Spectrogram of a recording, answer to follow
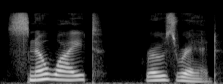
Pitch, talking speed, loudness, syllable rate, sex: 190 Hz, 110 wpm, -16 LUFS, 2.8 syllables/s, female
